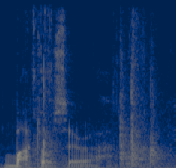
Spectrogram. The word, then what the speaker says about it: Batocera: It's spelled Batocera, but it's said bot. Batocera.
